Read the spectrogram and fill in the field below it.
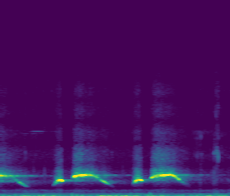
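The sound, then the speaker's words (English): A person whistles a father's special signal call for children to come running home for dinner: a falling note, then a sliding rise into a held high tone, repeated twice in quick succession, with no talking. “Wherever we were, my dad had this special whistle, which meant, and we could hear it no matter where we were, meant come running home for dinner.”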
